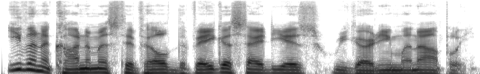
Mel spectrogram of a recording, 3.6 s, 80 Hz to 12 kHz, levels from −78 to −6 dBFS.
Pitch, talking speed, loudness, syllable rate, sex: 115 Hz, 150 wpm, -18 LUFS, 5.9 syllables/s, male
